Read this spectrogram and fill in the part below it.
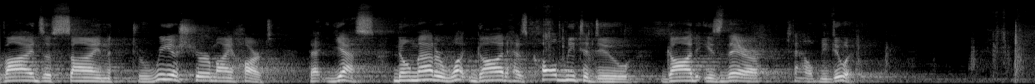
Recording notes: Recorded live on August 5, 2018 at Trinity Presbyterian Church in Bixby, Okla.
